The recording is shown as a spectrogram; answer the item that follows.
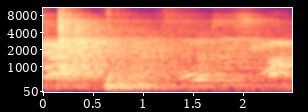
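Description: Ice hockey shot: a sharp crack of the stick striking the puck just after the start, then about half a second later a dull thud as the puck reaches the goalie.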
